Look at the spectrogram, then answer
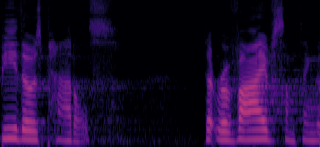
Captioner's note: none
